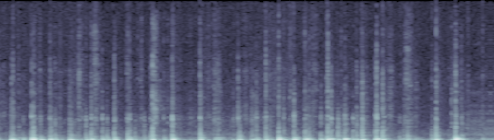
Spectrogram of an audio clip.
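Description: Fingertips tap and drum rapidly across the surface of a large, round checkerboard wooden tray held upright. The result is a dense patter of dull, low, hollow knocks that die away almost instantly, with no bright ring.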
